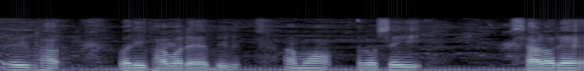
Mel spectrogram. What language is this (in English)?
Odia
